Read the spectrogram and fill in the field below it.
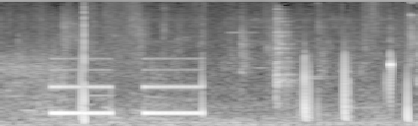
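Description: A telephone line rings twice in the classic double-burst pattern as a held caller is put through to an office extension, a steady buzzing tone heard through the earpiece, followed by a few faint clicks as the line connects.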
